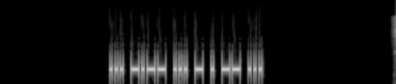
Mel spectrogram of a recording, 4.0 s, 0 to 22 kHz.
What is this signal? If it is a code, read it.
Morse code, heard as a keyed tone, about 44 wpm, 700 Hz. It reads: SYSTEMS
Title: ES:S Suffix - Top 100 Words with Base Words 45wpm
